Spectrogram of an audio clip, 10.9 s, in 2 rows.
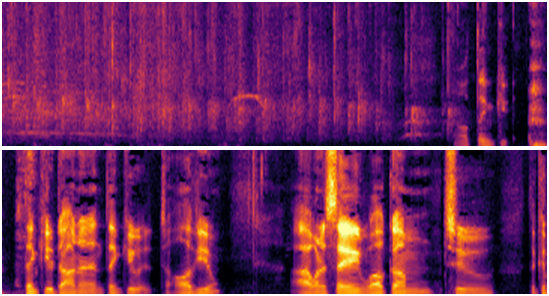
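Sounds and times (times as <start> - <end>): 
convention audience in Sacramento applauding a chapter president's welcome: 0.0 - 4.6
speech: 4.6 - 7.7, 8.4 - 10.8.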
